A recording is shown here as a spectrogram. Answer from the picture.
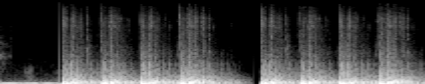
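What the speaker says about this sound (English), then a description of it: "There's a knock at the door." Knocking on a door in the horror game Parasocial, two bursts of four solid thuds each, separated by a short pause, close and loud with no talk.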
